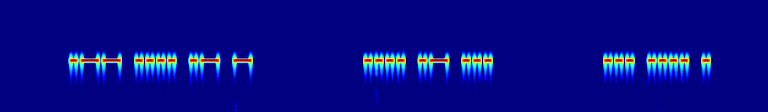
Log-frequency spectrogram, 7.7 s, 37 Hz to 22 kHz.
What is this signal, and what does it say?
Morse code, heard as a keyed tone, about 22 wpm, 700 Hz. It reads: WHAT HAS SHE
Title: 3x Word-Spacing - Sentences from Top 100 Words - 22wpm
